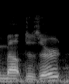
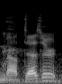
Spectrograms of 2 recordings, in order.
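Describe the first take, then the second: First: Desert sounds like the sweet after-dinner dish. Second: Desert sounds like the word for dry land. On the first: This is how locals say the name. "locals say" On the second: This is how outsiders say the name. "some people say"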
